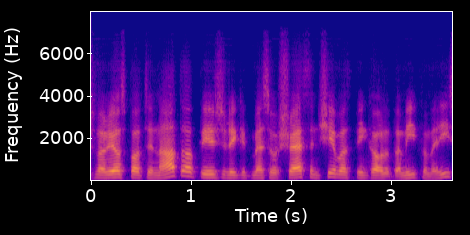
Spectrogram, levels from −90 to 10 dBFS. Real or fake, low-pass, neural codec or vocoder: fake; 7.2 kHz; codec, 16 kHz, 0.2 kbps, FocalCodec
